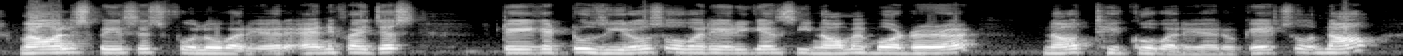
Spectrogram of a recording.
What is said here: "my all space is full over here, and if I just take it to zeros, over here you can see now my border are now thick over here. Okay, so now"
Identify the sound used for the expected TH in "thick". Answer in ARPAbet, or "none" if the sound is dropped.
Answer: T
